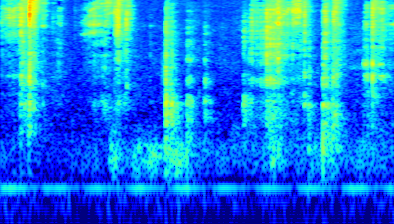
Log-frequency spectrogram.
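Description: Scissors snip through fabric pieces for a no-sew Christmas mouse stocking craft in quiet, close, repeated cuts, with short crisp blade closes spaced about a second apart over a faint steady hum.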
